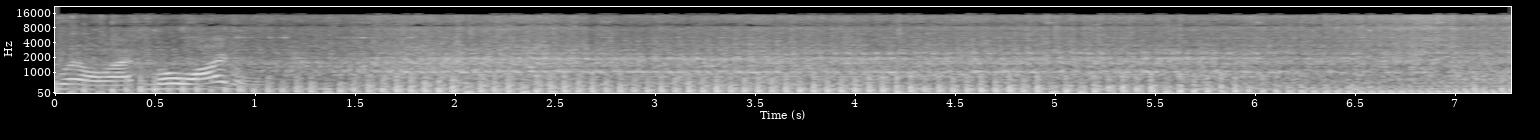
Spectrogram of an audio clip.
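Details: Tecumseh two-stage snowblower single-cylinder engine idling after the float-bowl fuel jet nut was unclogged and the cracked primer line cut back and rerouted; steady fast beat, no rising and falling surge as before. Running smoothly.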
